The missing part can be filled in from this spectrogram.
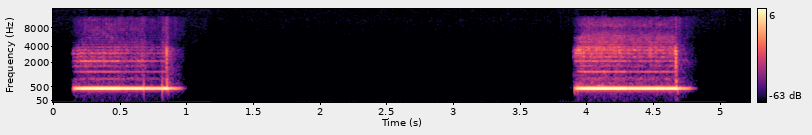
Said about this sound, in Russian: Давай узнаем, как проходит лето в Италии. Звони. Набираю.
